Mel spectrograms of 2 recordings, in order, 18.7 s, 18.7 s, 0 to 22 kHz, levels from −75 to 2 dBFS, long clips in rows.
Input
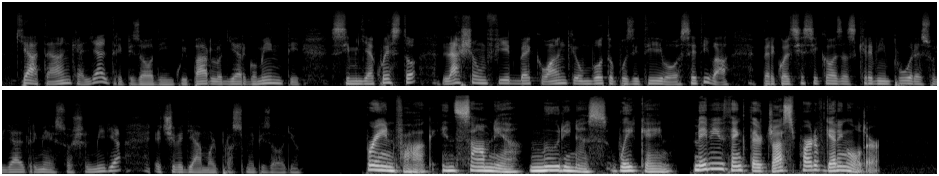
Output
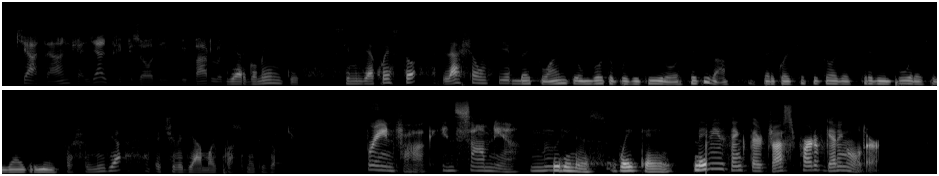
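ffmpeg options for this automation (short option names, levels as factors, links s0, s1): -af "asetnsamples=n=441:p=0,asendcmd='2.25 bandpass f 640;5.1 bandpass f 230;9.98 bandpass f 860;12.08 bandpass f 2900;14.87 bandpass f 530;16.39 bandpass f 1500',bandpass=f=3100:t=q:w=3.2:csg=0"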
